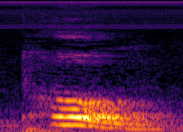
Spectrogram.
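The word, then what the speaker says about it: tomb: ইজ টি ও এমবি আমরা এটাকে টোম বলি টোম সমাধি কিন্তু এর উচ্চারণ হবে টি ও এম ঠোম ঠোম ঠো নট টোম নট টোম ঠোম ওকে এবার আমরা দেখব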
